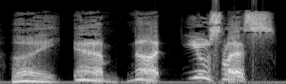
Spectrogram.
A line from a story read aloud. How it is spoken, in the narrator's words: The rage inside him burning white hot, he yelled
